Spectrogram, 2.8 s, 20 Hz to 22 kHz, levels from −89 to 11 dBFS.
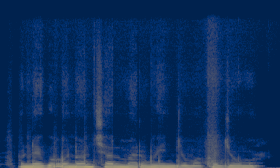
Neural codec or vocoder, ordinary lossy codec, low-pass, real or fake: autoencoder, 48 kHz, 128 numbers a frame, DAC-VAE, trained on Japanese speech; none; 19.8 kHz; fake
